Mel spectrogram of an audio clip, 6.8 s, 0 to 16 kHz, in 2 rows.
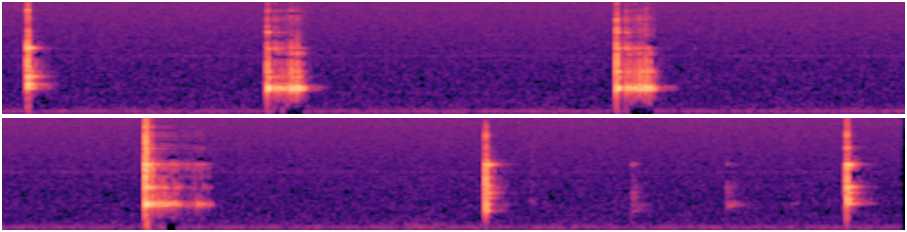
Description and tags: Meinl Clave
A big wooden clave (from Meinl).Recorded with an AKG Perception 220.
Percussion, one-shot, clave-sample, Wood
